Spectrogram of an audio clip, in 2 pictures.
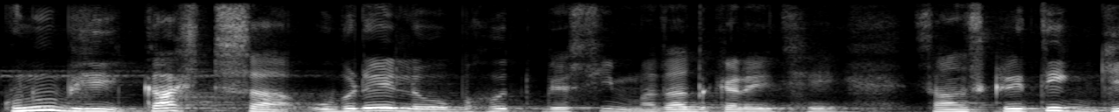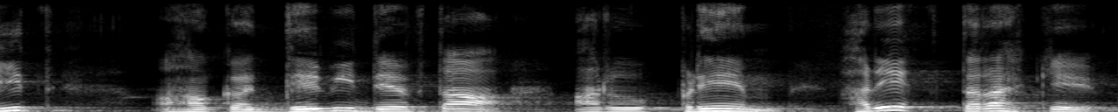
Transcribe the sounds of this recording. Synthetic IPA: konubʱikəʃʈsə̃ubɽelobəɦut̪besiməd̪əd̪kəɾɛt͡ʃʰɛ | sãnskɾit̪ik̚ɡit̪ | əɦãkəd̪ebid̪ebt̪aaɾopɾemhəɾekt̪əɾəɦke

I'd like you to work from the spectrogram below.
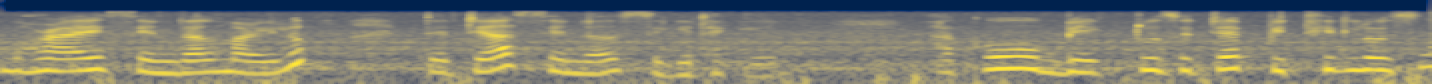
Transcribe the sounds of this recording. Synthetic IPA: bʱɔɹajsindalmaɹilʊ̃ | tetijasindalsiɡitʰakil | akobek̚tʊzetijapitʰitlojsʊ̃

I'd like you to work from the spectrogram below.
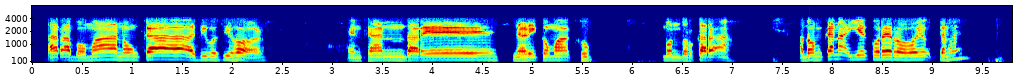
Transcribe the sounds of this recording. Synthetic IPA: aɾabɔmanɔŋkaəd̪ibəs̬iɦɔɽ | ɛnkʰand̪aɾɛ | nəɭikɔmakʰub̚ | bɔnd̪ɔɾkaɾaʔa | ad̪ɔnkanaʔijəkɔɾɛɾɔɦɔjɔʔkana

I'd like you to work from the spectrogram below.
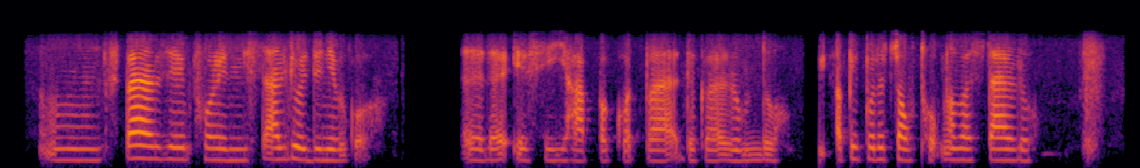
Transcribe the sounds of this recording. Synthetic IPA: stajlsepʰoɾenmistajlɡiojdunebɐkʰɔ̰ | ɐ̰dudɐʔesiɦapːɐkʰot̚pɐɐ̰duɡɐɾumdu | ɐ̰pik̚pɐdɔt͡ʃawtʰo̰k̚nɐbɐstajldu

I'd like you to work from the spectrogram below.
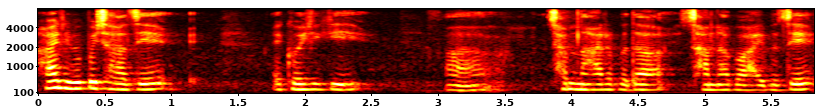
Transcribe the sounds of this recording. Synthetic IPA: hajɾibɐpɐjsaze | ɐjkʰojɾiɡi | sʰamnɐɦajɾɐbɐdɐsanabɐɦajbɐze

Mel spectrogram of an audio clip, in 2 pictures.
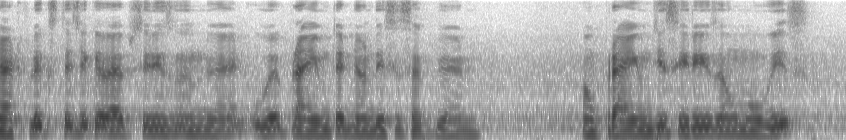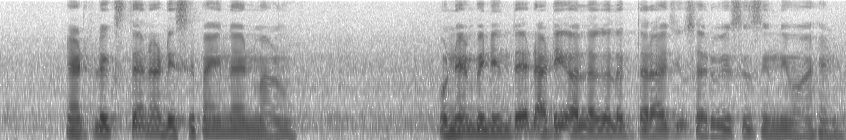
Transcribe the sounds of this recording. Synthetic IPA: neʈflikst̪et͡ɕekeʋɛbsiɾiːzĩnd̪iaɦenuʋepɾajmt̪eɖəɳd̪isisəkt̪iaen | ə̃w̃pɾajmd͡ʑiːsiɾiːzə̃w̃muʋiːz | neʈflikst̪enaɖisipãĩnd̪ajnm̤aɽ̃ũː | un̤enbinint̪eɖaʈiələɡələɡ̚t̪əɾat͡ɕĩsəɾʋisizĩnd̪jũaɦen

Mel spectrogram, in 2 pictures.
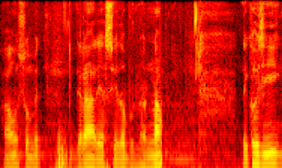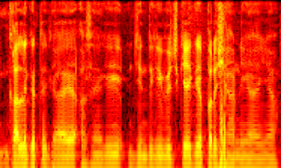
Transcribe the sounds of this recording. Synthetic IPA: aːũːsʊmɪt̪ɡəɾãːɾeəsiːd̪aːbʊlaːnaː | d̪eːkʰoːd͡ʒiːɡəlkɪt̪eːd͡ʒaːeʔəsẽkizɪnd̪əɡiːʋɪt͡ʃkeːkeːpəɾeːʃaːnĩːaːijãː

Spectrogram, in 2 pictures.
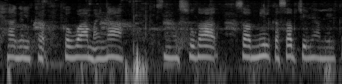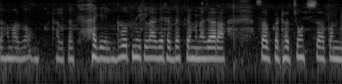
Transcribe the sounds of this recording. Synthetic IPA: kʰeaɡelke | kəwaməina | suɡasəbmilkesəbt͡ʃilijãmilkeɦəməɾɡkə̥ʈʰəlkekʰeaɡelbəɦut̪niklaɡeɾed̪ekʰemenəd͡ʒaɾasəbkəʈʰəlt͡ʃõt͡ʃseəpən

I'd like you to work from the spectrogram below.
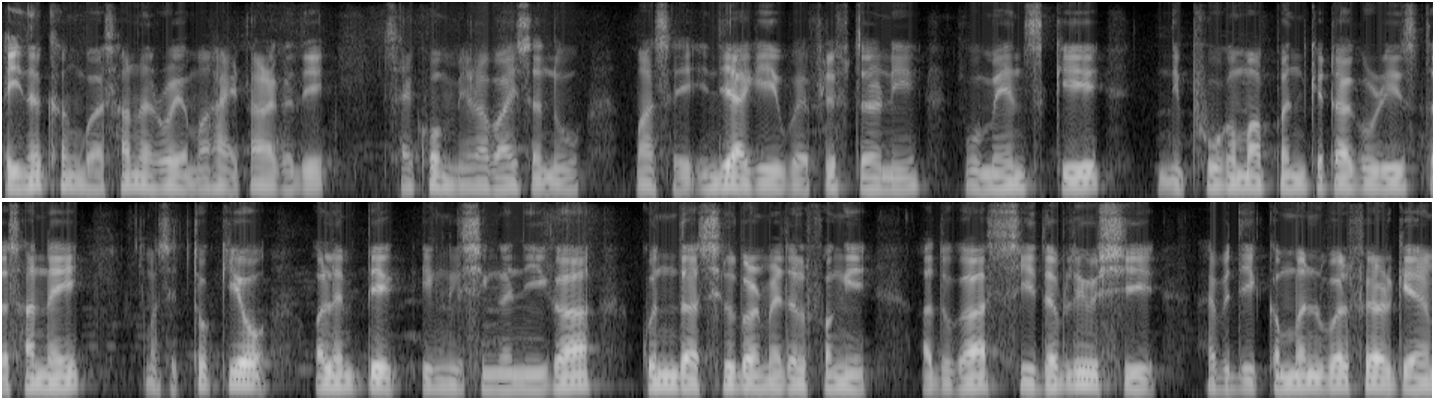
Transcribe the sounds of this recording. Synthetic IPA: ɐjnɐkʰɐŋbɐsanɐɾojɐmɐɦajtaɾɐɡɐdi | sajkʰomiɾabajsɐnu | masɐjindijaɡiwepʰlipʰtɐɾni | wumenski | nipʰuɡɐmapɐnketeɡoɾisdɐsanɐj | mɐsitokijo | olimpik̚iŋlisiŋɐniɡɐ | kundɐsilbɐɾmedelpʰɐŋi | ɐduɡɐsidɐbljusi | hajbɐdikɐmɐnwelpʰeɾɡem

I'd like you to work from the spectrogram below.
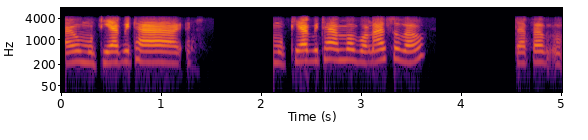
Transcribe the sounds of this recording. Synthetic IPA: aɹumutʰijapitʰa | mutʰijapitʰamɔjbɔnasʊ̃baʊ | tapa

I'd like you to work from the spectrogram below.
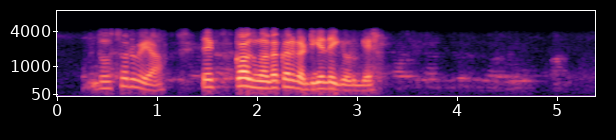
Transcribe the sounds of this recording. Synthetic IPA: d̪oːsɔːɾʊpejaː | t̪eːkəd̪uŋãd̪akəɾɡəɖɪjaːd̪eːɡiʊɽɡeː

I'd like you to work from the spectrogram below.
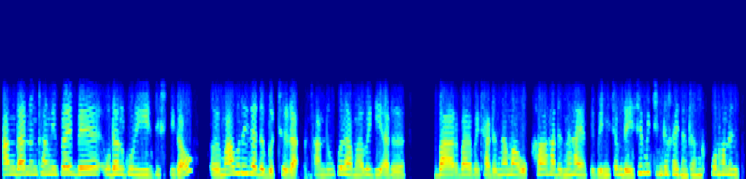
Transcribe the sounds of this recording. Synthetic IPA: aŋdanɯŋtʰaŋnipɾajbeṵdalɡuɾidistiɡaw | mabɯɾɯjzadɯbɯtʰɯɾasanduŋpʰɯɾamaβɯjdia̰dɯ | baɾbaɾbajtʰadɯk̚namaɔkʰaɦadɯŋ̚naɦajakʰɯjbenisɐmdajesemitintakʰajnɯŋtʰaŋɡɯpʰɔnkʰamnɯzɯ

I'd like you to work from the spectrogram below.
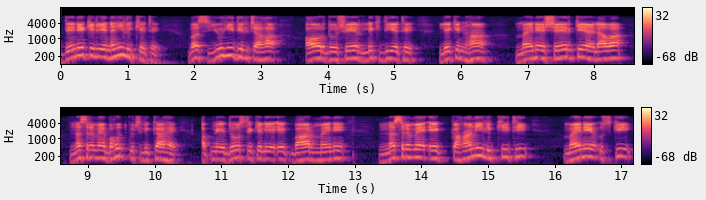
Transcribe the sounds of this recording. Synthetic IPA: d̪eːnekelienɐɦĩlɪkʰet̪ʰeː | bɐsjũːɦid̪ɪlt͡ʃaːɦa | ɔːɾd̪oːʃeːɾlɪkʰd̪iet̪ʰe | leːkɪnɦãː | mɛ̃ːneʃeːɾkeɪlaːʋa | nɐsɾmẽbɐɦʊt̪kʊt͡ʃʰlɪkʰaɦɛː | ɐpned̪oːst̪kelieʔeːk̚baːɾmɛ̃ːne | nɐsɾmẽʔeːkːɐɦaːnilɪkʰit̪ʰi | mɛ̃ːneʊski

